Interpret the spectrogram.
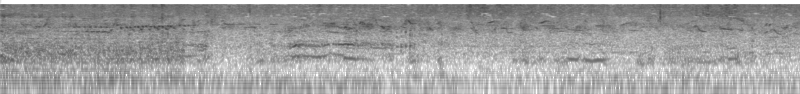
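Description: Birds chirping, with short high calls throughout and a few lower warbling calls in the middle. A low rushing noise with a hum underneath stops about a second and a half in.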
